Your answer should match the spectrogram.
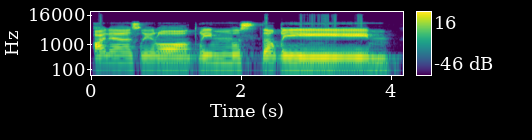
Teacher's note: دیکھیں صاد موٹے رو میں سے، اور یہاں پہ را بھی موٹا اور طا بھی موٹا پڑھا جائے گا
